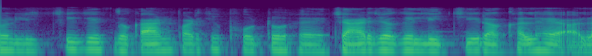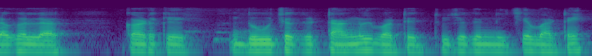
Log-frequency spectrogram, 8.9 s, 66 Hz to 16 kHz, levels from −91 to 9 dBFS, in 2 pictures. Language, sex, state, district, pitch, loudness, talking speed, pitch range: Bhojpuri, male, Bihar, East Champaran, 110 Hz, -24 LUFS, 160 wpm, 105-115 Hz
